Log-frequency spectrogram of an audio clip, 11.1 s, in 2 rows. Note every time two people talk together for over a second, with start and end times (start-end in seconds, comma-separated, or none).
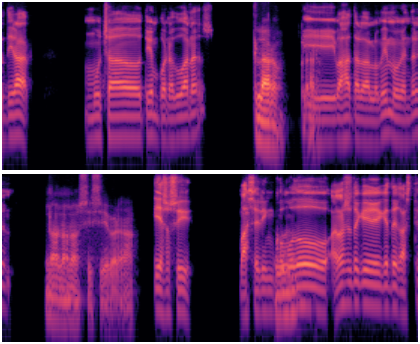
none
